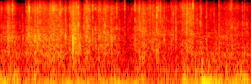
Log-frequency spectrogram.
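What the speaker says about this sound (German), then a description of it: "Dann können wir das nämlich auch hier in die Tüte packen" A plastic shopping bag crinkles and rustles as items are packed into it, a close, continuous crackling with no talk.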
